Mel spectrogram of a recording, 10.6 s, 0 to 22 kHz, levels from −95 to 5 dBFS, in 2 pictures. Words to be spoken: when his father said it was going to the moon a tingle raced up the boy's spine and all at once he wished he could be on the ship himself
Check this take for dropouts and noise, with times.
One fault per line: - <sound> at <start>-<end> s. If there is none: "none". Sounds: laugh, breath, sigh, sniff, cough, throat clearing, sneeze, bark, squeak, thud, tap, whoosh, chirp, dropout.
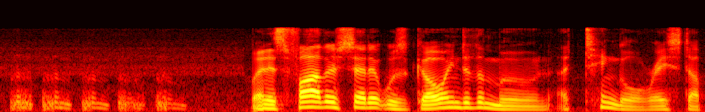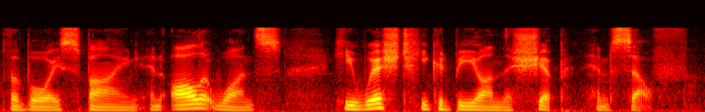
- laugh at 0.1-1.4 s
